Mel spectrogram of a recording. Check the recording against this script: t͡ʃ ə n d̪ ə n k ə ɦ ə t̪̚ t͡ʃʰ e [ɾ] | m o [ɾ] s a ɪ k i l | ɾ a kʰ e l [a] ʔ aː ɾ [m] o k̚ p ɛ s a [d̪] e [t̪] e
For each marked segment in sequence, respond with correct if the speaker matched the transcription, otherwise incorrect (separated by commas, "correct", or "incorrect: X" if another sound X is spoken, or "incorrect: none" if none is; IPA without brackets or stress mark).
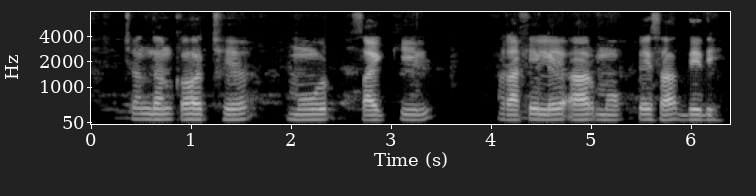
incorrect: none, correct, incorrect: e, correct, correct, incorrect: d̪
